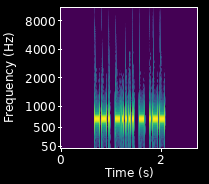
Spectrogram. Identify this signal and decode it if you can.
Morse code, heard as a keyed tone, about 36 wpm, 700 Hz. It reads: G6TW
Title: DXCC-100 Call Signs - 4 Characters - 35wpm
